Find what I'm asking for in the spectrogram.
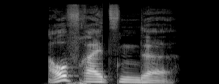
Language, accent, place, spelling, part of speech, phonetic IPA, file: German, Germany, Berlin, aufreizende, adjective, [ˈaʊ̯fˌʁaɪ̯t͡sn̩də], De-aufreizende.ogg
- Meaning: inflection of aufreizend: 1. strong/mixed nominative/accusative feminine singular 2. strong nominative/accusative plural 3. weak nominative all-gender singular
